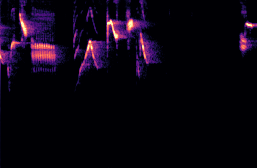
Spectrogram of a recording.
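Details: Loud-voiced grey singing finch (Serinus leucopygius), also called edel sanger and kept as a tutor bird for canaries, sings a run of sharp rising and falling whistles and buzzy held notes, then goes quiet before one short final note.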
